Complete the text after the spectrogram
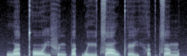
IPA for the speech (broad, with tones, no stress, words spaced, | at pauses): wɐ˧t̚pʰɔː˨˩j fɪ˨˩ŋpɐ˥k̚ wiː˨˩t͡saː˧wpʰe˨˩j hɐ˨˥k̚t͡sɐ˥m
